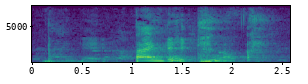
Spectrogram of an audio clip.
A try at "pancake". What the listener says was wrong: Okay, no, it sounded a little bit with G. I heard it G. Cake, like, and then nothing.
